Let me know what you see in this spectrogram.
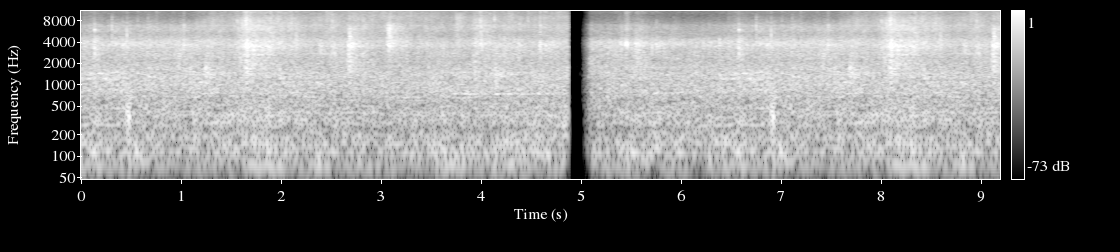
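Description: Steady rain falling on paving and plants, with scattered louder drip and splash ticks. The sound cuts out for an instant about halfway through.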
